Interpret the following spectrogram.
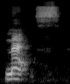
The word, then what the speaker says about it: next: It's more, mostly people akan cakap next, N-E-X, next. Kan? Next. Panggil orang yang seterusnya kan. But then the correct pronunciation, next.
